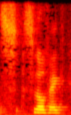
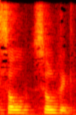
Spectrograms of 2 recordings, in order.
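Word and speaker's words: Solveig: I've been pronouncing it Slove, but her name is Sol Sulvig.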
